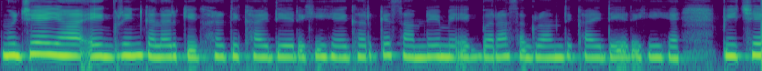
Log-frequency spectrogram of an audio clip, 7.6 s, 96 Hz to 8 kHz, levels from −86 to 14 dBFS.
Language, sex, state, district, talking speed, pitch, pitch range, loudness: Hindi, female, Arunachal Pradesh, Longding, 195 wpm, 240 Hz, 230-250 Hz, -14 LUFS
